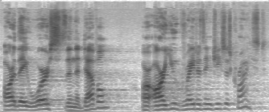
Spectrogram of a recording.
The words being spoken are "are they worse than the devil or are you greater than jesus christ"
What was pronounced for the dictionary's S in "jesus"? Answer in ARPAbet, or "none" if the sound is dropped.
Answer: S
